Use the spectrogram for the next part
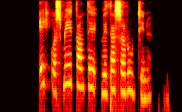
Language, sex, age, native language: Icelandic, female, 20-29, Icelandic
